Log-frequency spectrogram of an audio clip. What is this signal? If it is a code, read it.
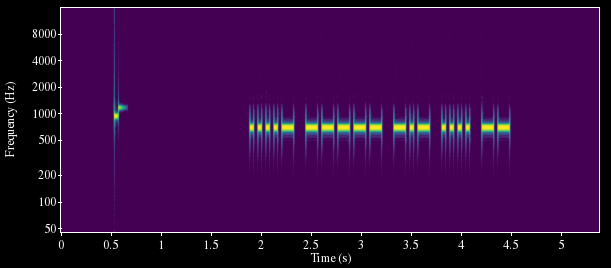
Morse code, heard as a keyed tone, about 30 wpm, 700 Hz. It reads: 40KHM
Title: Code Groups - 5 Letter:Numbers - 30wpm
